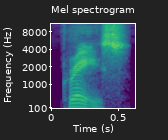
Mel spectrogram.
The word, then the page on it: grace: American English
